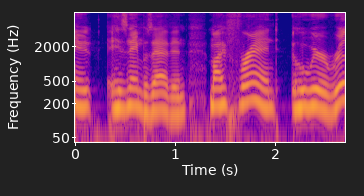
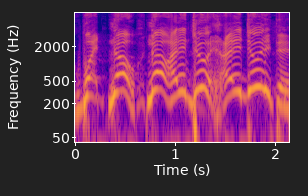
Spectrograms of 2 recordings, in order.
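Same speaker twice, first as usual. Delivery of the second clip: put-on high, frantic kid denying it; panicked denial; 7 semitones higher than usual. Accused kid denying to snitching classmates, high and frantic. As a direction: plead innocence in a rush, pitched up. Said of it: "I would be like".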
